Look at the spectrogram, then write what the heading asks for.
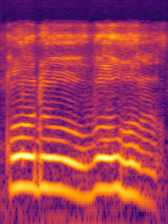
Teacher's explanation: قلوبہم قاف کو موٹا اور قاف کے اوپر ضمہ ہے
